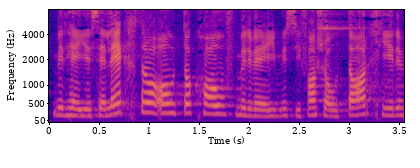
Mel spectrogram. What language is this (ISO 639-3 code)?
gsw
